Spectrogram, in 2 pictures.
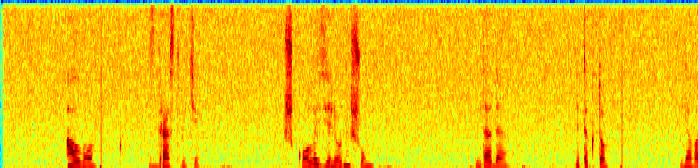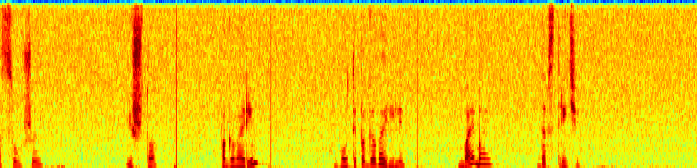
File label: dialog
